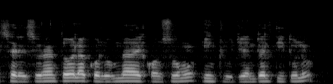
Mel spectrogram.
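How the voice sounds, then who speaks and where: A man speaks in a fairly high voice with fairly even intonation. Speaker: university lecturer. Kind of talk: online class lecture. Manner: fast.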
